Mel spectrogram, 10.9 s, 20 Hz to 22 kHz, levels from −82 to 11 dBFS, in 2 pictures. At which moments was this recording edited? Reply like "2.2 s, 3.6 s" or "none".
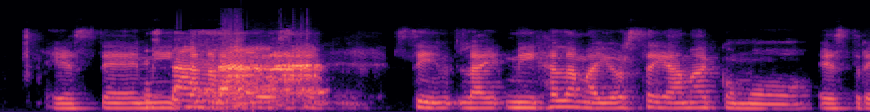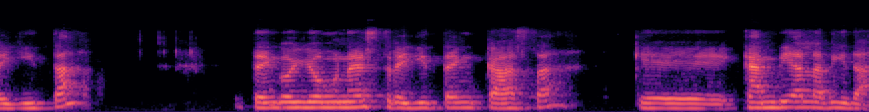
none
